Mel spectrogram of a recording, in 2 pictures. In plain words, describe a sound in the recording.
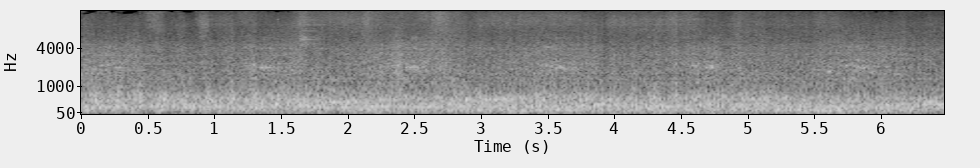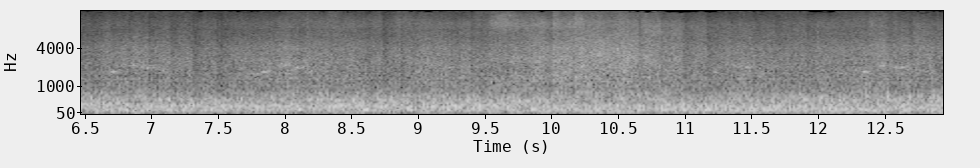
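A long freight train rumbles steadily past along the tracks.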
